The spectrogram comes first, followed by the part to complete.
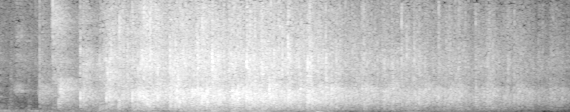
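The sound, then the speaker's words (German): Audience applause for Cardinal Walter Kasper's opening lecture on the common priesthood and priestly ministry at a symposium at a philosophical-theological college, a dense steady clatter of many hands clapping that swells over the first second, holds full for a few seconds, then gradually thins and fades. “Applaus für Walter Kardinal Kaspar und seinen Vortrag über das gemeinsame Priestertum und der priesterliche Dienst.”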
